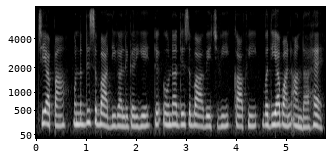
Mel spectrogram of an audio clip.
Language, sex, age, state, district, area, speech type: Punjabi, female, 18-30, Punjab, Tarn Taran, rural, spontaneous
